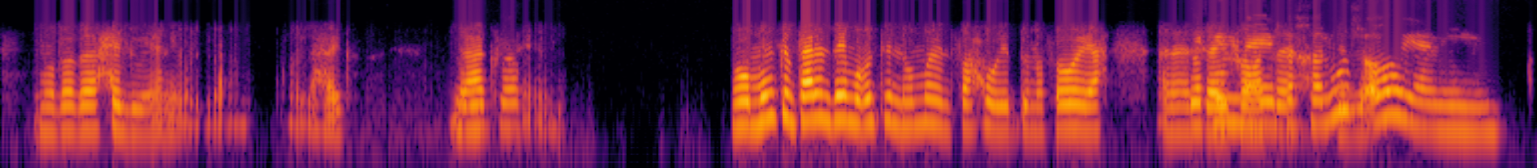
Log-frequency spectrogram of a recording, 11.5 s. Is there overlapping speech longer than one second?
Yes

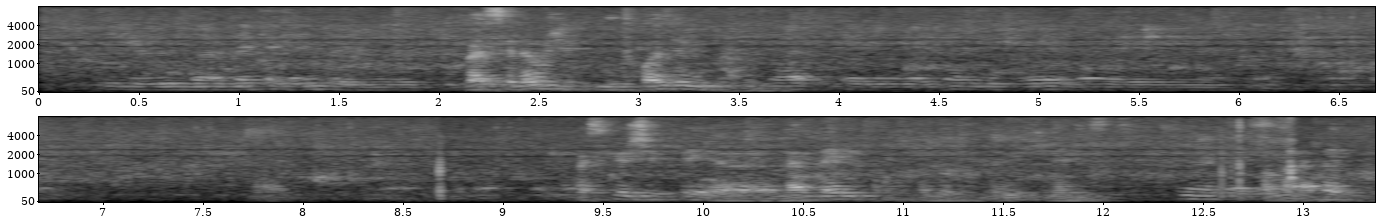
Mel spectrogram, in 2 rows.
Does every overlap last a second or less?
Yes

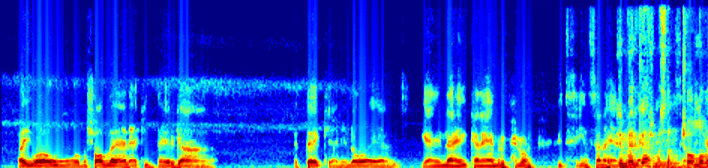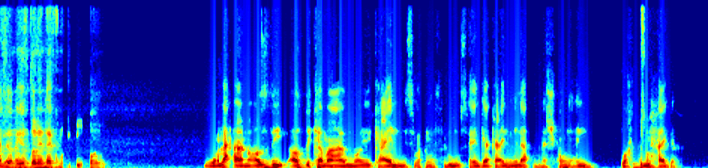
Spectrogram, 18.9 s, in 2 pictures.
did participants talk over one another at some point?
Yes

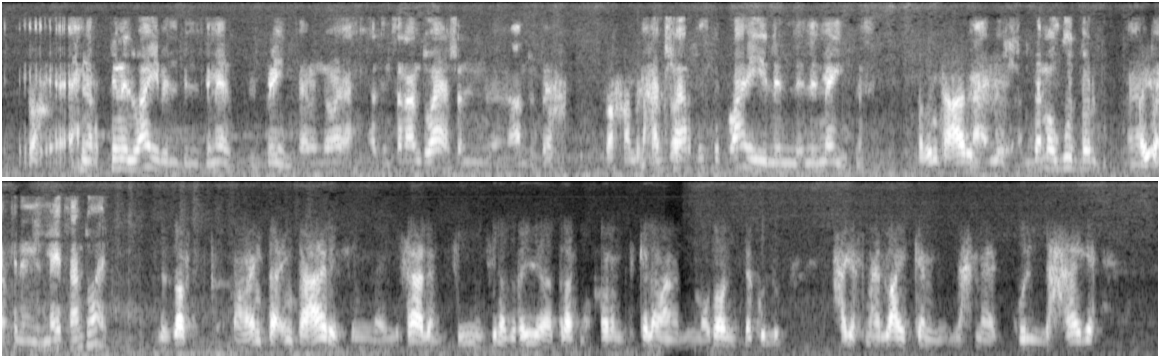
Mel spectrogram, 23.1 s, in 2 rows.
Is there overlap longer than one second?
No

